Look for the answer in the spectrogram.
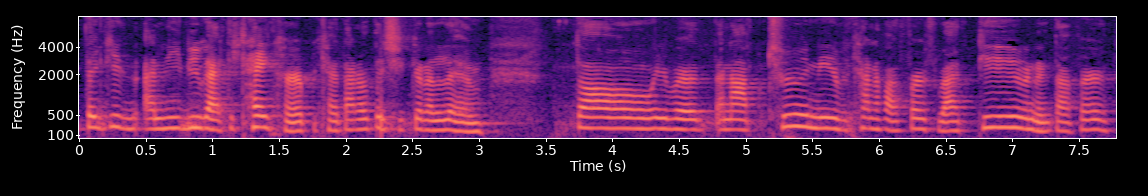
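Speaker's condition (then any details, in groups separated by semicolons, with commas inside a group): Deaf and hard of hearing; hearing aid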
